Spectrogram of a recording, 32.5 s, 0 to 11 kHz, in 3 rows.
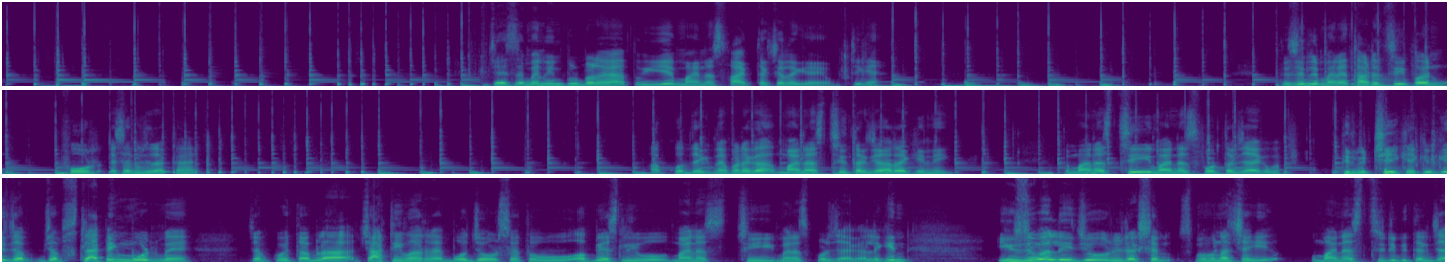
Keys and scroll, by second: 3.5 space, 6.3 space, 21.5 space.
